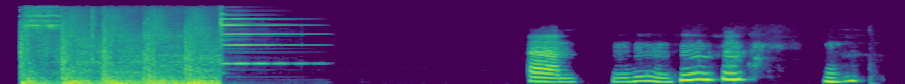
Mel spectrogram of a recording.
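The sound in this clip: A two-second snippet of a loud, dense pop song cuts off into a ringing ding that fades away, followed after a pause by a voice speaking in short phrases.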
